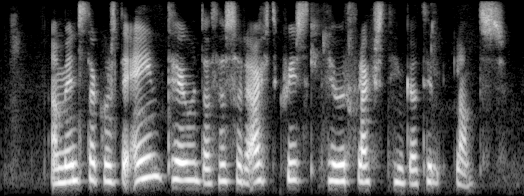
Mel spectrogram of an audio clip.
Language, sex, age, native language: Icelandic, female, 20-29, Icelandic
